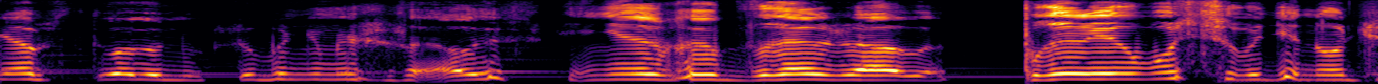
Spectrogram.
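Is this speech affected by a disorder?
Yes: cerebral palsy.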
